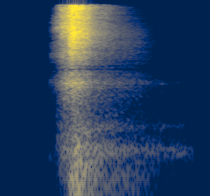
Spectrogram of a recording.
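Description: A single sigh from a person into the microphone: one breathy exhale beginning about half a second in and fading away within a second.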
